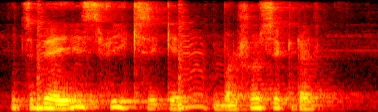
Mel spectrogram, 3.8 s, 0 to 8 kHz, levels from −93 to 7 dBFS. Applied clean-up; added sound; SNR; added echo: none; Guitar; 12 dB; reverberation time 0.7 s.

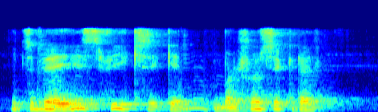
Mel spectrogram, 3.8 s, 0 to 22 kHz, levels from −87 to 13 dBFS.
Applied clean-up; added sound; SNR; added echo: neural separator model SepFormer DNS4.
